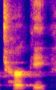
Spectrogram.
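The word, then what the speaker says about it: Türkiye: is where present day Iran Iraq part of turkey which by the way as of a couple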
